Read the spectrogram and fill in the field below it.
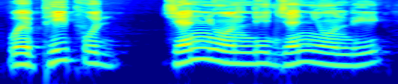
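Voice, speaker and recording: A man's voice: on the high side, a little fast, mellow, clear, resonant tone. A man co-hosting a casual discussion, posing and rephrasing probing questions. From Australia, Lebanese background. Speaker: podcast co-host.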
